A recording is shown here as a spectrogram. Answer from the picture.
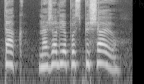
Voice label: dialogue, Ukrainian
